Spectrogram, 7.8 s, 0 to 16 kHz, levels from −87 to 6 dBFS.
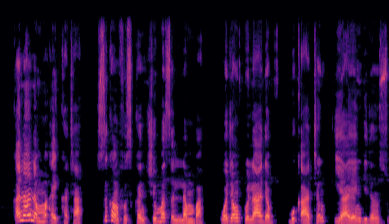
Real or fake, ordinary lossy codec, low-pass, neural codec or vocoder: fake; AAC, 96 kbps; 14.4 kHz; vocoder, 48 kHz, 128 mel bands, Vocos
